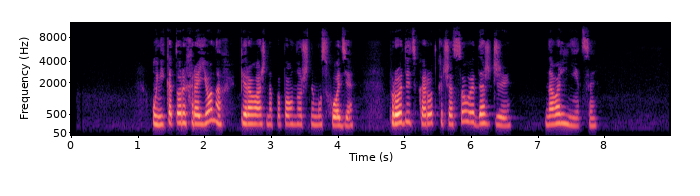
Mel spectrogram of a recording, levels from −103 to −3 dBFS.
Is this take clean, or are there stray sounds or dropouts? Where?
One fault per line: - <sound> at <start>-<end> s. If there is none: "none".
none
